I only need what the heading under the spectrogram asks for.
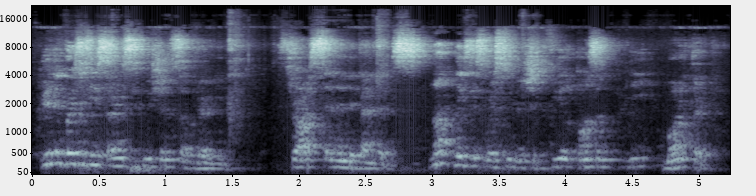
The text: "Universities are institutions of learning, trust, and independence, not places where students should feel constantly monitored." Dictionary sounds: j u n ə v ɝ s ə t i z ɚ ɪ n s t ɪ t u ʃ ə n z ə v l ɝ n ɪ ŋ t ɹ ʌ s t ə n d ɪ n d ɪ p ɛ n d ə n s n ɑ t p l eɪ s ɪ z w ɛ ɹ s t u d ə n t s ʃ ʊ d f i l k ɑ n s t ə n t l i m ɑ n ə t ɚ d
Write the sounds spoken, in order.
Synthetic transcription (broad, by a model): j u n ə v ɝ s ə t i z ɚ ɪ n s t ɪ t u ʃ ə n s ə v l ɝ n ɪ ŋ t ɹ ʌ s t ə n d ɪ n d ɪ p ɛ n d ə n s n ɑ t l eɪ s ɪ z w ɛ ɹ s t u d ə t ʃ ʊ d f i l k ɑ n s t ə n t l i m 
